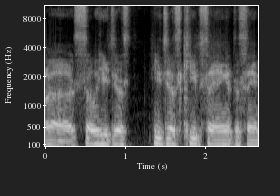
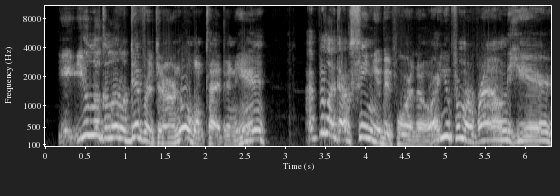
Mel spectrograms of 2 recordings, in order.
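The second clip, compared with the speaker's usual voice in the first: very high, swooping, sing-song character voice; 10 semitones higher than usual. Game master voicing Jernit greeting Malchus: Jernit character voice. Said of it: "he kinda turns to you, uh, Malchus, and is like".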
